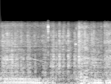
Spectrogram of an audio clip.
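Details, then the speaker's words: Reliant Rebel at cold idle, oil light just gone out: rough, uneven idle with an irregular scraping, catching noise that seems to come from down behind the gearbox; cause not yet found. "oh junky chunky see it sounds like it's coming from down behind the gear box the oil light's gone off it sounds horrible"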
